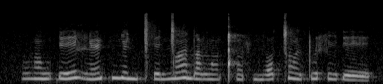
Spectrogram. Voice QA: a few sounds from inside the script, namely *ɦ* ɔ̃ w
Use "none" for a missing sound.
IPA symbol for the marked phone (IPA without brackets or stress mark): ɦ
